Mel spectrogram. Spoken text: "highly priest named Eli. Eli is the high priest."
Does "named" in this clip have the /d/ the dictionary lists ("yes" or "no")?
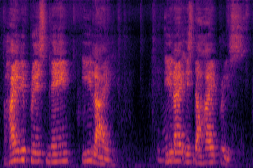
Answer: no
